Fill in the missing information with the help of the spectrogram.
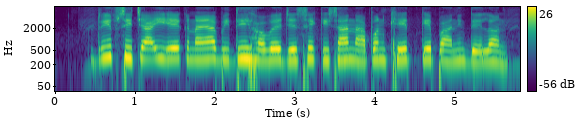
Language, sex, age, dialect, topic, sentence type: Bhojpuri, female, <18, Western, agriculture, statement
